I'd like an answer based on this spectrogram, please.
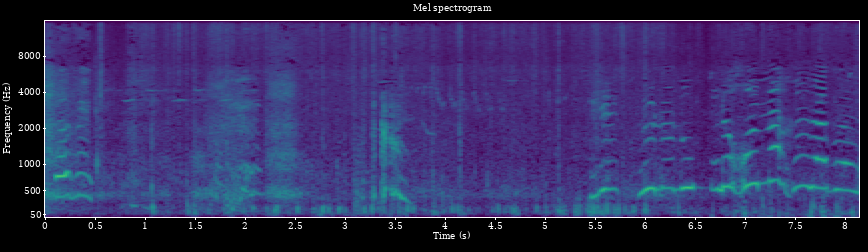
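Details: Azad, a two-day-old Shagya foal with a left hind leg problem: French speech and brief noises at first, then a run of high, quavering, harmonic whinnies over the last three seconds.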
